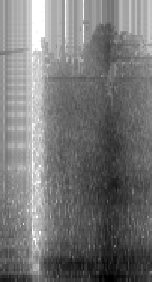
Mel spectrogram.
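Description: A whoosh transition sound effect: a rushing noise that swells up to a peak about a second and a half in and then fades away, following the tail of an earlier swell that dies out in the first half second.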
